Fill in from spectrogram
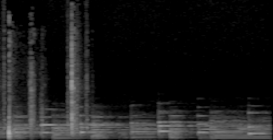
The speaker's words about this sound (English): placed a smile on her face before placing the tray down and knocking.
